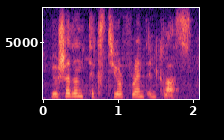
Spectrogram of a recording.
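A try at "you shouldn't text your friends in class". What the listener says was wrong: make sure to pronounce that a that s one more time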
